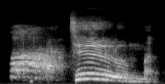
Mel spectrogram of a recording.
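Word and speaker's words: tomb: توم. الكلمه دي يا شباب بتتنطق كانها مكتوبه كده. توم. البي سايلنت، اي ام يجي بعدها بي في البوك تبقى البي سايلنت على طول.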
